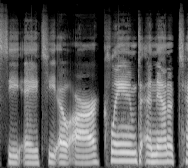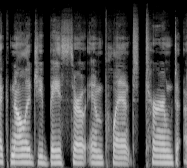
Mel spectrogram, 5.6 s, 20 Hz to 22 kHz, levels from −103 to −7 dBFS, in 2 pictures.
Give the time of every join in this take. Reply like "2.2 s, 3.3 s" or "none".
1.5 s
